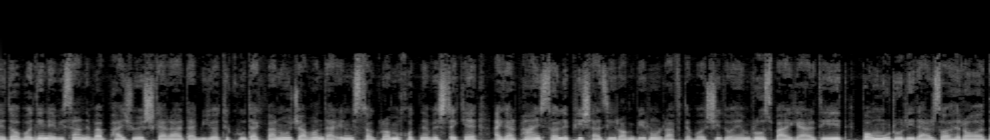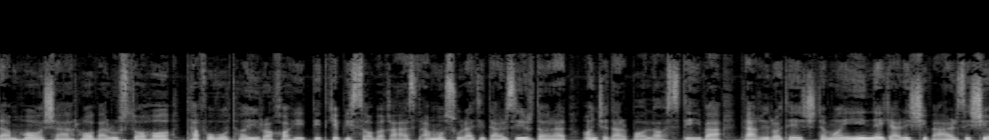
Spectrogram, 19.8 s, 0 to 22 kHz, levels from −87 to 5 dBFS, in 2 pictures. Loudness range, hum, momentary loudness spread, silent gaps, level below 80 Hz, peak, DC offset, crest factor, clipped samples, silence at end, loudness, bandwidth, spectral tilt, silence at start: 3 LU; none; 6 LU; none; -50 dBFS; -8 dBFS; under 0.1%; 16 dB; under 0.1%; 0 s; -25 LUFS; 13.5 kHz; -6 dB/octave; 0 s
